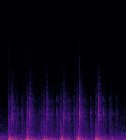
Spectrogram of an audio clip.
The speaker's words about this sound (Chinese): 忽然一阵急切的敲门声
